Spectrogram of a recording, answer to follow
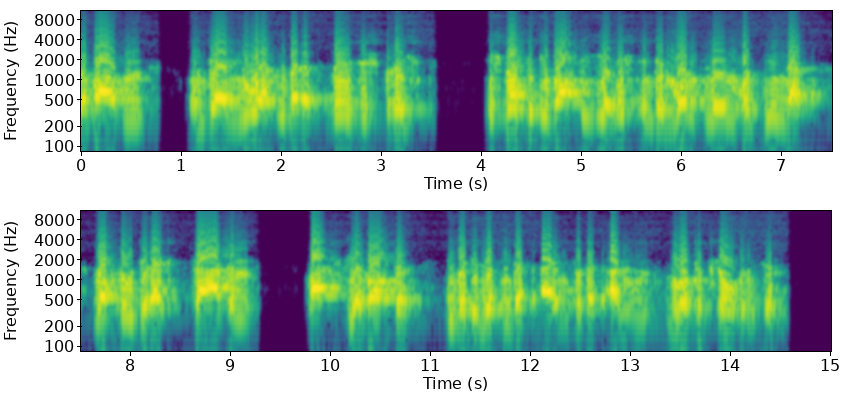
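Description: Speech only: a man lecturing in German, in phrases broken by short pauses, on an old recording.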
